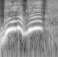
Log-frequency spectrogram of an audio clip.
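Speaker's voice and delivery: high, loud imitated gibberish burst; hyperactive babble. Poet imitates hyperactive kids on television, loud babbling.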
